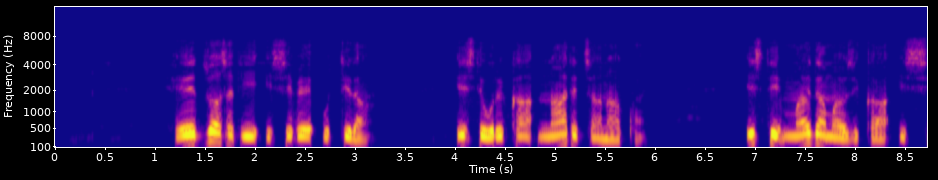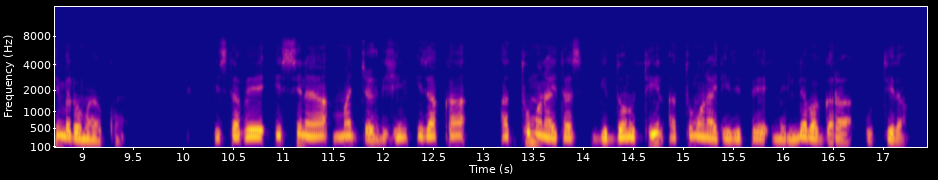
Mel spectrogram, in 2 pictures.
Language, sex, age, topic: Gamo, male, 25-35, government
